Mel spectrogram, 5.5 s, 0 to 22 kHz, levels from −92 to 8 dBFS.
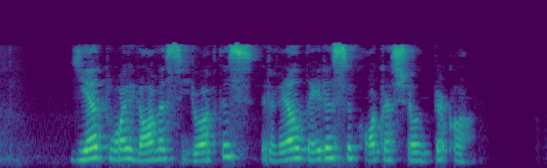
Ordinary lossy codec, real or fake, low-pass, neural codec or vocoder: AAC, 32 kbps; fake; 7.2 kHz; codec, 16 kHz, 2 kbps, FunCodec, trained on LibriTTS, 25 frames a second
